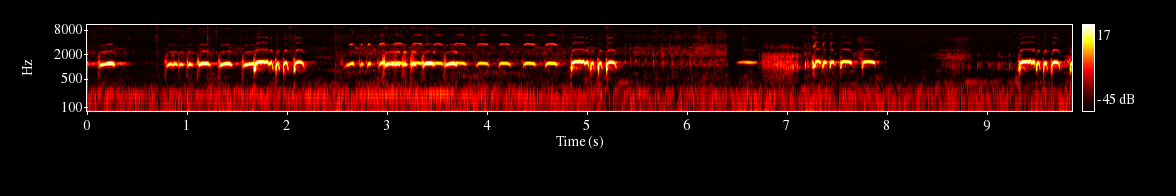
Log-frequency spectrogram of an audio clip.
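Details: Big-voiced local zebra dove singing often, meant as a lure to set other doves calling: phrases of quick staccato coos, several voices overlapping, with brief silent gaps between bursts.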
